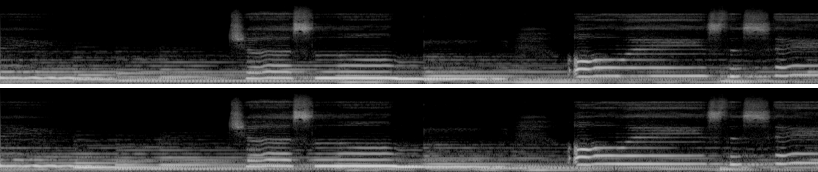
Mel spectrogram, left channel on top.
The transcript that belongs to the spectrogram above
just longing, always the same.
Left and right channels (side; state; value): both; normal; correlation 0.84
